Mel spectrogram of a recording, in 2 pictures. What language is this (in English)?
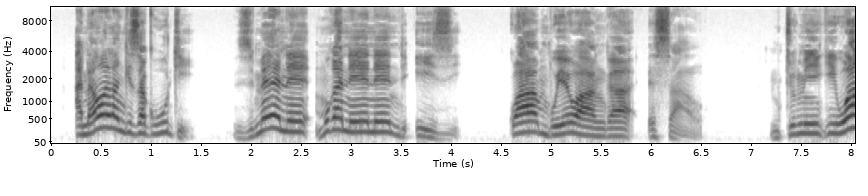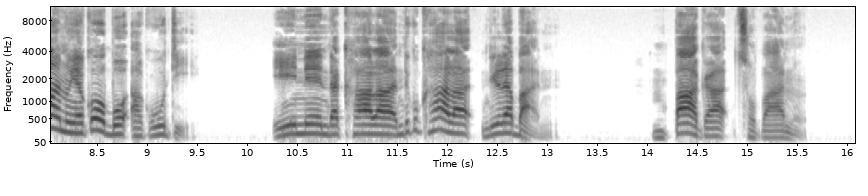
Nyanja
